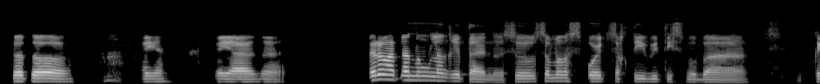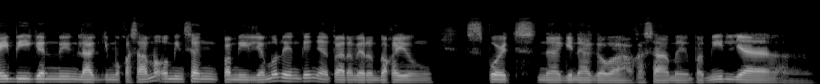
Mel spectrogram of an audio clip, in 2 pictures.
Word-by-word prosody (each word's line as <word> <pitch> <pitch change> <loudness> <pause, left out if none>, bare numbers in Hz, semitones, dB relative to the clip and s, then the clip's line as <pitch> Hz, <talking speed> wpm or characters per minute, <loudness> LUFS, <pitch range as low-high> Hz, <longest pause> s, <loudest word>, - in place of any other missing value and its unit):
Totoo, 140 -3 +7 0.7
kaya 130 0 0 0.5
kaya 130 -1 +6 0.2
nga. 120 -2 -5 0.9
Pero 220 +4 +9
matanong 205 -3 +5
lang 175 -2 +2
kita 125 -7 0
ano, 105 0 -9
so 135 +3 -3
sa 150 +3 -3
mga 150 0 0
sports 140 0 -2
activities 130 -1 -5
mo 120 - -5
ba, 110 -2 -2 0.7
kaibigan 130 -1 +3
mo 125 - -6
'yung 125 -1 -3
lagi 115 -1 -1
mong 110 -1 -10
kasama 120 +2 -3
o 130 0 -4
minsan 125 -2 -4
pamilya 110 -1 -2
mo 155 - -2
rin 145 -3 -3
ganyan 150 -6 -3
para 110 -1 0
meron 105 0 -3
ba 105 - -2
kayong 100 -2 -2 0.3
sports 110 -1 -3
na 105 -1 -3
ginagawa 100 -2 -3
kasama 100 -1 -4
yung 95 - -13
pamilya, 105 -1 0
ah, 85 -2 -21
120 Hz, 145 wpm, -25 LUFS, 105-135 Hz, 0.9 s, Pero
